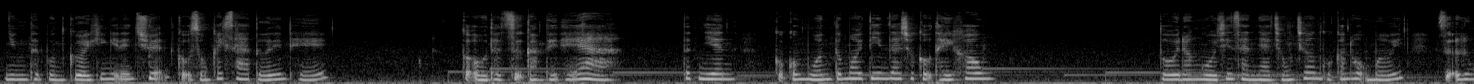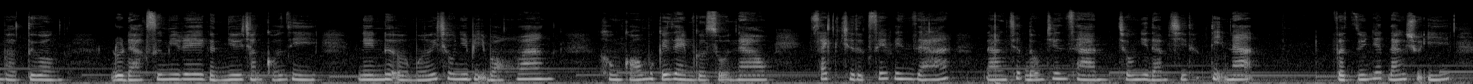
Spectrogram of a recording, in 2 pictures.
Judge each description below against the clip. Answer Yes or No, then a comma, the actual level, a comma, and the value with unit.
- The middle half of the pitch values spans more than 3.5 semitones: No, average, 2.8 semitones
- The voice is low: No, high, 225 Hz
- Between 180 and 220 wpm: Yes, average, 205 wpm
